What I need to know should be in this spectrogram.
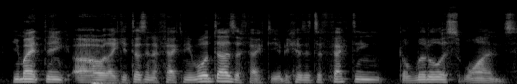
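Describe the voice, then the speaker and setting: Over a very clean recording with a silent background, a man talks at a fairly quick pace with a fairly low pitch and fairly even intonation. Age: 20s. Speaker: podcast host and catechism teacher. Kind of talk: solo monologue. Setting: recorded for YouTube video and audio. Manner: fast.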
